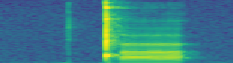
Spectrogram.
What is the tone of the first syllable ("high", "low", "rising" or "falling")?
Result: rising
